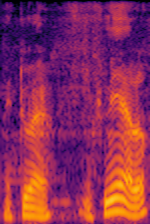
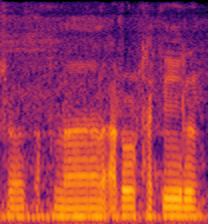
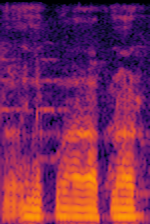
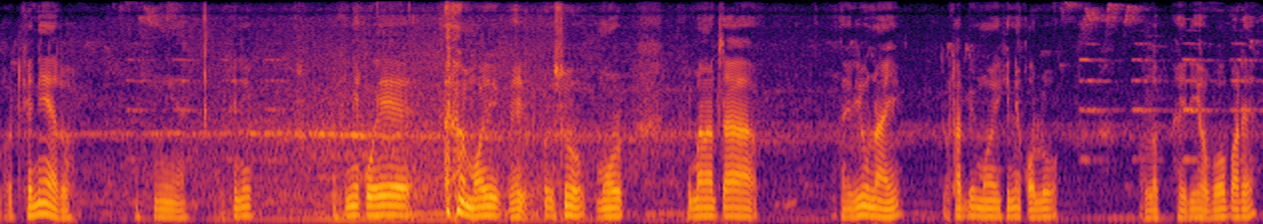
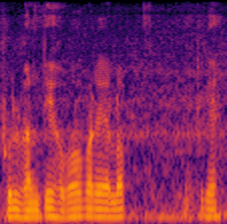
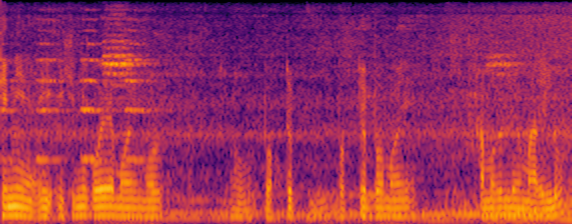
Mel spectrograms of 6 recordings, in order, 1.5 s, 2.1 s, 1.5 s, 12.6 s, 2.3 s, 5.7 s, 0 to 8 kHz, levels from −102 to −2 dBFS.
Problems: none marked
